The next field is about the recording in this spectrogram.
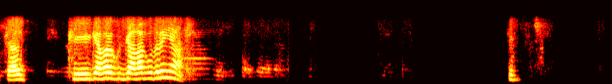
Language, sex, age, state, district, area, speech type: Dogri, male, 45-60, Jammu and Kashmir, Samba, rural, conversation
